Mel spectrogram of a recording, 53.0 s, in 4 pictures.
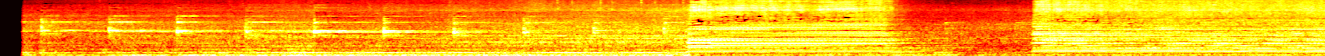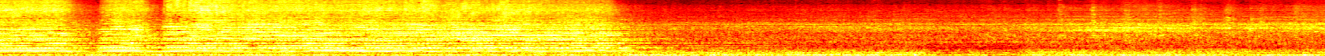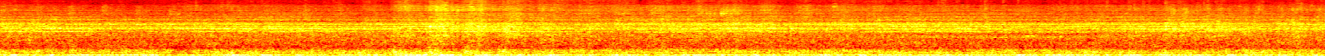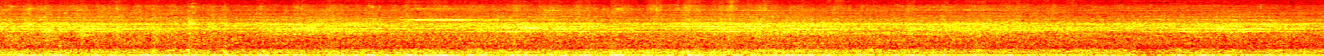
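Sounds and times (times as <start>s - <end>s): freight train rumbling on rails: 0.2s - 52.9s
wheels clicking over rail joints: 23.6s - 44.4s.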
